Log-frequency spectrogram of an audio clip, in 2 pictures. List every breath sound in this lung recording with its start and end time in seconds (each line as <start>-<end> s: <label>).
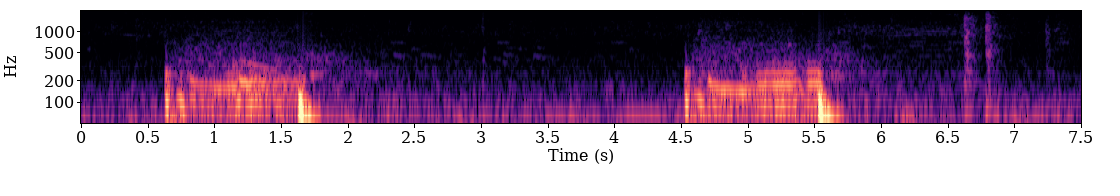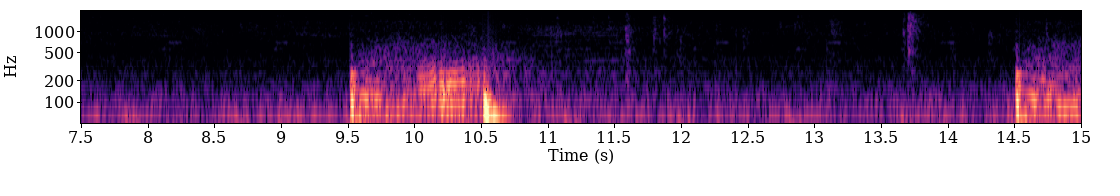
0.53-2.03 s: inhalation
0.53-2.03 s: wheeze
4.46-5.96 s: inhalation
4.46-5.96 s: wheeze
9.50-10.85 s: inhalation
9.50-10.85 s: wheeze
14.54-15.00 s: inhalation
14.54-15.00 s: wheeze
